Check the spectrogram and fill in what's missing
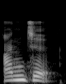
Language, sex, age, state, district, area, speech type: Malayalam, female, 30-45, Kerala, Ernakulam, rural, read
